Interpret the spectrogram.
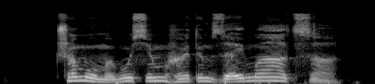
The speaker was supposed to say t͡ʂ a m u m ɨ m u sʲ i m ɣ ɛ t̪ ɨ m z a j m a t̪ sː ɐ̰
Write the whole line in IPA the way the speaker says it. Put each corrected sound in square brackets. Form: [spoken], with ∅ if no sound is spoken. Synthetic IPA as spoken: t͡ʂ a m u m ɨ m u sʲ i m ɣ ɛ t̪ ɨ m z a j m a t̪ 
